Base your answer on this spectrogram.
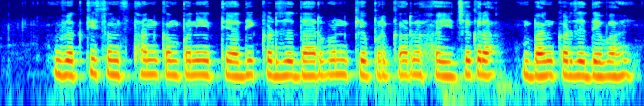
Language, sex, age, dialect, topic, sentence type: Magahi, male, 60-100, Western, banking, statement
